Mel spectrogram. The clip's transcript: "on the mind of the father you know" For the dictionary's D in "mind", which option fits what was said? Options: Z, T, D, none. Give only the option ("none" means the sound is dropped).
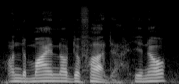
D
